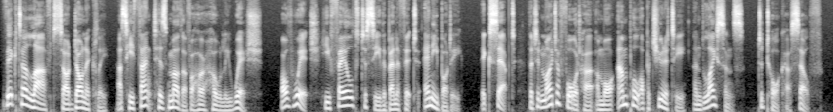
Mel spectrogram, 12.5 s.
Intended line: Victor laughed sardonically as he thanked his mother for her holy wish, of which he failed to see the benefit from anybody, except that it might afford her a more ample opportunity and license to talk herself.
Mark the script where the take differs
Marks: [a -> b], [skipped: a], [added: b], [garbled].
Victor laughed sardonically as he thanked his mother for her holy wish, of which he failed to see the benefit [from -> to] anybody, except that it might afford her a more ample opportunity and license to talk herself.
